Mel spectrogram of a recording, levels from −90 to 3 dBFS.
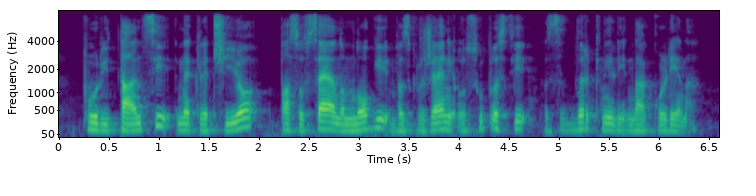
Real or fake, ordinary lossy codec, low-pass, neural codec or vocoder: fake; none; 7.2 kHz; codec, 16 kHz, 8 kbps, FreqCodec, larger model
